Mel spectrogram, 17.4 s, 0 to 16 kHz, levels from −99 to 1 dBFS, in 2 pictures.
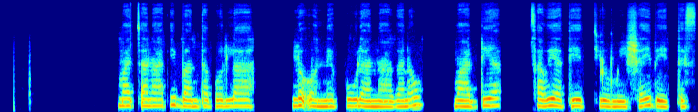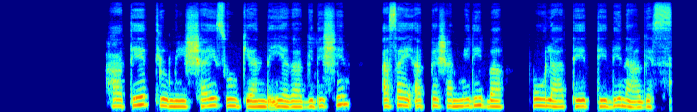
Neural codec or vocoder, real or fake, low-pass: vocoder, 48 kHz, 128 mel bands, Vocos; fake; 14.4 kHz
